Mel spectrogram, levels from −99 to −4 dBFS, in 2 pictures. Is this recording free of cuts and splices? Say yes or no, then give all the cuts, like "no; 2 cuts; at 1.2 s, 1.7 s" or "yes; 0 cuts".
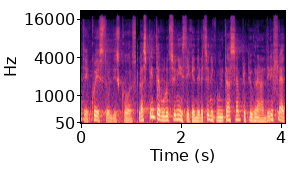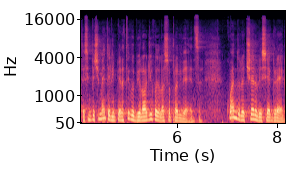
no; 2 cuts; at 1.1 s, 6.9 s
